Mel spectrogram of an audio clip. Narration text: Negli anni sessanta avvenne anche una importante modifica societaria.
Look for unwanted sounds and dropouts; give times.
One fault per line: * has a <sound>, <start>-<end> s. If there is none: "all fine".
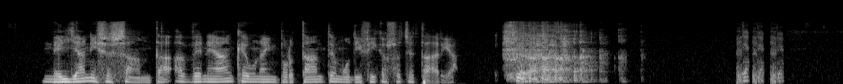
* has a laugh, 4.9-6.5 s
* has a laugh, 7.4-7.8 s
